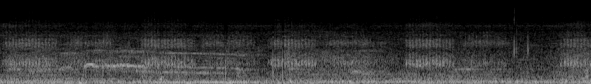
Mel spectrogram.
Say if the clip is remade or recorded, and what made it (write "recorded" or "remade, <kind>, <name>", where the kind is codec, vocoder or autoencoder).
remade, vocoder, Vocos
